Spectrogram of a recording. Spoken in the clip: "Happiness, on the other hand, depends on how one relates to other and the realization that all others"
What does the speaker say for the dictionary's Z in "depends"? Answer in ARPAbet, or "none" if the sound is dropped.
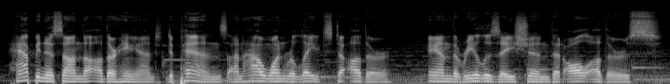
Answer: Z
